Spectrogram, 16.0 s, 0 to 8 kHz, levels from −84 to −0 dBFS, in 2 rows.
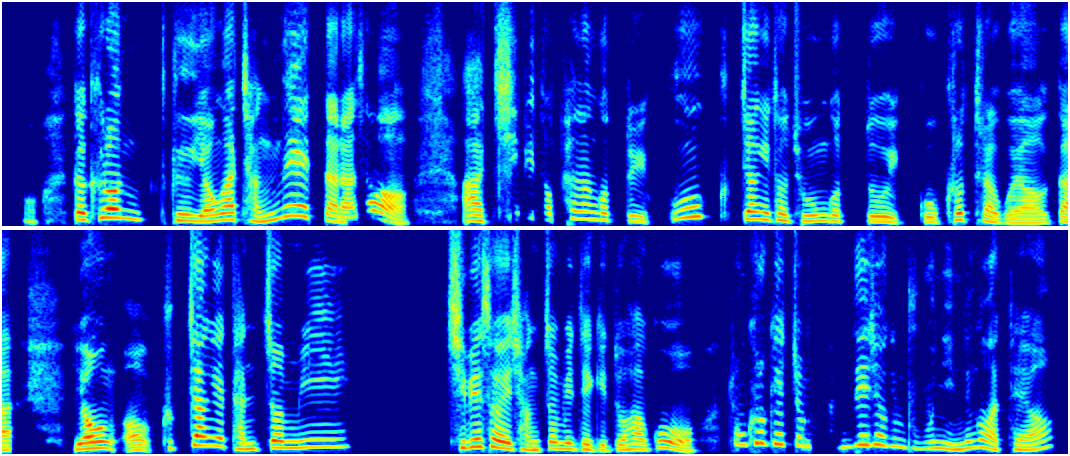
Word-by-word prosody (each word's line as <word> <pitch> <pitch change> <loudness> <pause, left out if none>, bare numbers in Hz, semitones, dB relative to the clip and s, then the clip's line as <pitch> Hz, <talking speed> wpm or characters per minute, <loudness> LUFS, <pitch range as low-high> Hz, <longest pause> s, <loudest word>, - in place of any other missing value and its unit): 어 - - -14
그러니까 245 - 0
그런 305 -3 +6 0.2
그 215 -3 -1
영화 220 +6 +4
장르에 245 - 0
따라서 190 +6 +1 0.4
아 205 0 +2
집이 290 - -7
더 230 - -5
편한 270 -2 -5
것도 220 -5 -5
있고 295 - -3
극장이 260 -3 0
더 225 -3 0
좋은 195 +3 -3
것도 180 -3 -2
있고 155 +3 -7
그렇더라고요. 145 - -1
그러니까 165 -2 +1 0.5
영 215 +3 +6
어 170 0 -1
극장의 300 +6 +3
단점이 245 +7 -1 0.7
집에서의 250 -3 +5
장점이 195 +4 -1
되기도 170 -1 -2
하고 185 - 0 0.2
좀 355 -1 -7
그렇게 405 -3 +1
좀 315 -4 -8 0.2
반대적인 320 0 -2
부분이 220 -2 -7
있는 195 +6 -3
것 260 - -2
같아요. 180 - -2
225 Hz, 315 characters per minute, -23 LUFS, 185-270 Hz, 0.7 s, 그런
